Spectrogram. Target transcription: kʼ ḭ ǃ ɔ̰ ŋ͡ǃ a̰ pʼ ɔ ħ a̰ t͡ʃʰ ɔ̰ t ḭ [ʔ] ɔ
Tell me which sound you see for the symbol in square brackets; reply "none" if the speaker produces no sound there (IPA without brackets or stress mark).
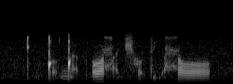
ħ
